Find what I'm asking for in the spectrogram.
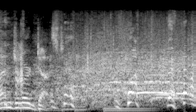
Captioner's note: cheers and applause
